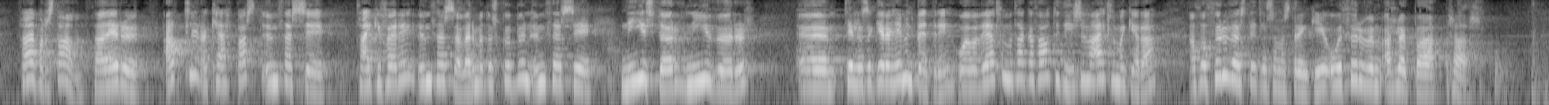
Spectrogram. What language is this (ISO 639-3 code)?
isl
